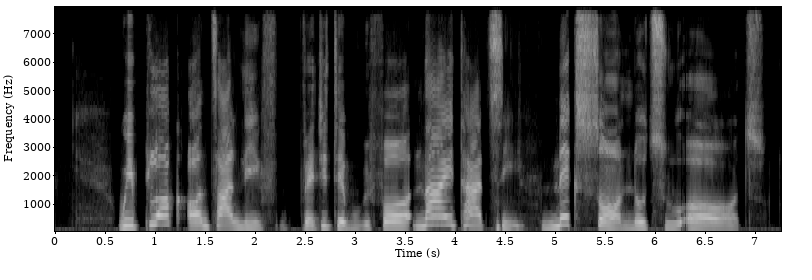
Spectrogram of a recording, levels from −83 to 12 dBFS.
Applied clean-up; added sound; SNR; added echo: neural diffusion model UNIVERSE++.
